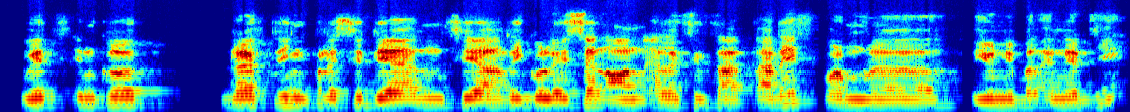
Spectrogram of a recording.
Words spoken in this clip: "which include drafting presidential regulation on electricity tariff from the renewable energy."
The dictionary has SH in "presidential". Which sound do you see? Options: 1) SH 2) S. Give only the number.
2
